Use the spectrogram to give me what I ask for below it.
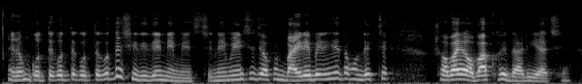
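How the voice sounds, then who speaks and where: A woman with a medium-pitched voice talks fast as she tells a ghost story informally. She rambles conversationally, mixes English words in, and lightly acts out the quotes.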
